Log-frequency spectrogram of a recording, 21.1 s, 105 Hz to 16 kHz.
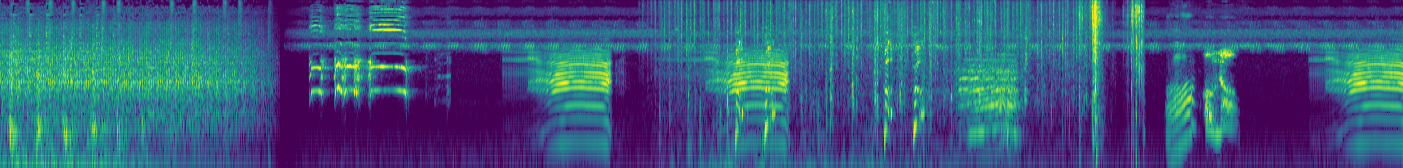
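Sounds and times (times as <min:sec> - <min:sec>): steady machine noise: 0:00.0 - 0:04.2, 0:09.6 - 0:16.4
rooster crowing: 0:04.6 - 0:06.8.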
